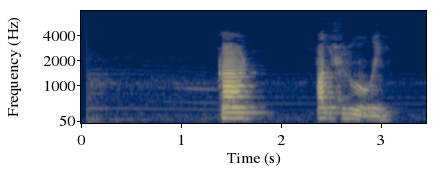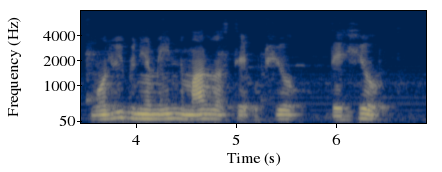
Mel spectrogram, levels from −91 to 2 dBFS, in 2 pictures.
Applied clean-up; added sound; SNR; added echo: none; none; none; none.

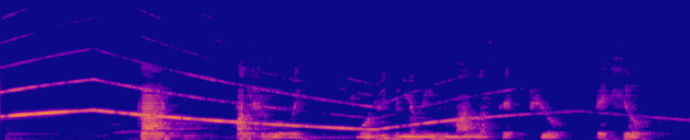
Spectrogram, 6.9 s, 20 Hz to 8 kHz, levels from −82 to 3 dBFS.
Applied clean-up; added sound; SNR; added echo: classical method WPE with log-MMSE.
